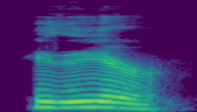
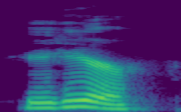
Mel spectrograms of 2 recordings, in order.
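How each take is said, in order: First: A clear S or Z sound follows he. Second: No S or Z sound follows he. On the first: The speaker calls it right. "We do need to hear that extra S or Z sound" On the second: The speaker calls it wrong. "if you don't say the S, it sounds like he here"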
